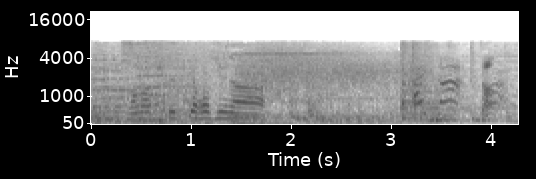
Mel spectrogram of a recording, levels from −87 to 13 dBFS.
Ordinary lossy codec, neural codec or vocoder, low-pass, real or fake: none; none; 7.2 kHz; real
